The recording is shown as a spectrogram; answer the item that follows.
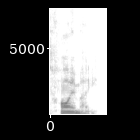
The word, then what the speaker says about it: Jaime: It's spelt Jamie. His name's Jaime because he's Mexican. – Right. – So if you said Jamie, and somebody might, some pain in the ass creator might go, hang on a minute, I believe it's Jaime, you know, that sort of thing.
